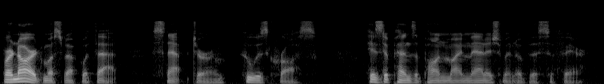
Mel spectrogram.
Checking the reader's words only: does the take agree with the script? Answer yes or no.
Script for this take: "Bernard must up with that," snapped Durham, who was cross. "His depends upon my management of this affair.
yes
